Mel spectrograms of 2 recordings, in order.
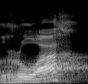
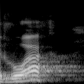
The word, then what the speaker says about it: ruach: Bueno, es una transliteración, eso es hebreo, pero se escribe ruach, lo escriben así como con che, pero se pronuncia así ruach, y en griego es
